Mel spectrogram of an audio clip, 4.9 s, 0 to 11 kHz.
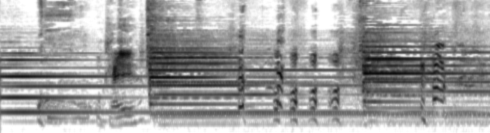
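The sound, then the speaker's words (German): A church bell strikes three times at 8:45 at an unhurried pace, each toll ringing out with long, shimmering overtones that overlap, while people chat over the resonance. “es ist 8:45. Drei Glockenschläge.”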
